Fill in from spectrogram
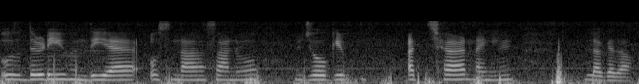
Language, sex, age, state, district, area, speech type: Punjabi, female, 30-45, Punjab, Bathinda, urban, spontaneous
